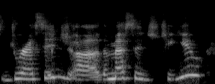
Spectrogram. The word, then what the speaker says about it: dressage: couple reasons number one the word dressage uh looks like it should rhyme with the word message okay and i guess if you think it's dressage uh the message to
